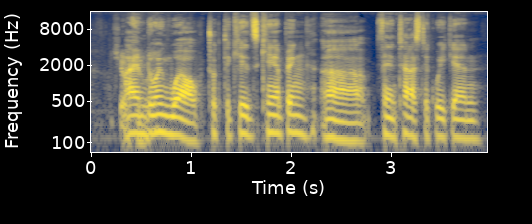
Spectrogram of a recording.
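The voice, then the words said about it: Slightly raspy voice. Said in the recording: “voice is a little raspy, but it's just from the campfire”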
